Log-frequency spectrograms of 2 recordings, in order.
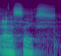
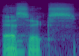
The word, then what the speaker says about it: Essex: nice sx poles there it's pronounced essex essex like i have a problem talking sx it's e-s-s-e-x right s that's the the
